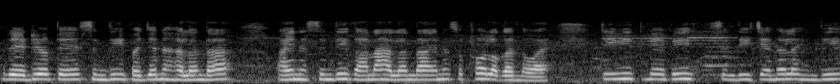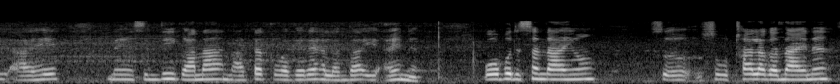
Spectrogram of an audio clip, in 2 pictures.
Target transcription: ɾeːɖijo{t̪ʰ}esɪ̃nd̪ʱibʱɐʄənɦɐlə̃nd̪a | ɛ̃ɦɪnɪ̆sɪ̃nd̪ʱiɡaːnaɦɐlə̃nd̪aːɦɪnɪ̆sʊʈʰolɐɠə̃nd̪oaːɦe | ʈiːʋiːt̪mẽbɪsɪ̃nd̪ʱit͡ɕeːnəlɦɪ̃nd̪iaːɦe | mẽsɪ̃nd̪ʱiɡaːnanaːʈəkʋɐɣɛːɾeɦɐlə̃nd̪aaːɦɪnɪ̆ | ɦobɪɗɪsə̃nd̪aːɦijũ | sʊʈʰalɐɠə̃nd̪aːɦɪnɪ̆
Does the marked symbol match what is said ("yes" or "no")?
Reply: no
